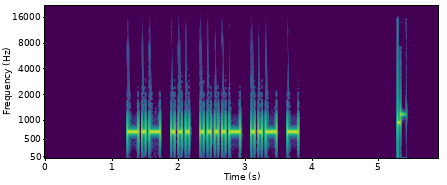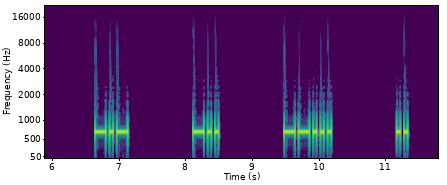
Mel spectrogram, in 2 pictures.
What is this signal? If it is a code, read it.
Morse code, heard as a keyed tone, about 22 wpm, spaced as for 12 wpm, 700 Hz. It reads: KS4UT KD7I
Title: USA Call Signs - 5 Characters - 6x Character Spacing - 22wpm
